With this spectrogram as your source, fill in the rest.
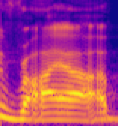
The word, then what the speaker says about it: Raya: Americans say Raya, we say Raya.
